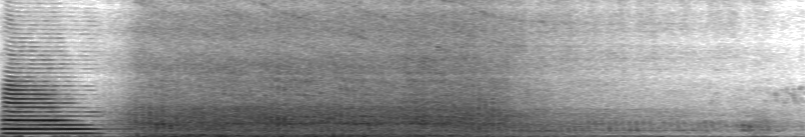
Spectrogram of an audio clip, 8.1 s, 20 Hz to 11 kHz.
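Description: An East Midlands Railway Class 222 Meridian diesel train gives one short horn blast about a second long. It then passes close by at speed, and the noise of its wheels and engines fades away over the last few seconds.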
